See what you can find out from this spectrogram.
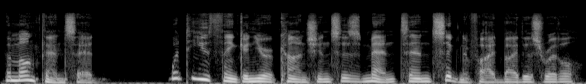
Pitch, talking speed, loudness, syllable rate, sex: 135 Hz, 185 wpm, -19 LUFS, 4.5 syllables/s, male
